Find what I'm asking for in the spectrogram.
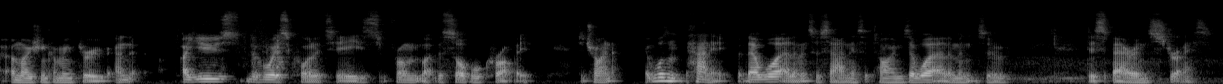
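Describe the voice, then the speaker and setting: A young man with a slightly deep, heavily gravelly voice talks through his scene work. His delivery is thoughtful and halting, full of fillers and restarts as he searches for words. He sounds like a drama student reflecting on his practice. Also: a little mellow. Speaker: acting student.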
